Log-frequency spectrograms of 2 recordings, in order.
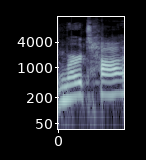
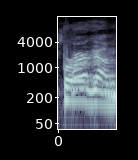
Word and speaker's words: Burgum: night was where the candidate Doug, is it Murtaugh? Is that how you say his name? Murtaugh? Burgum.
